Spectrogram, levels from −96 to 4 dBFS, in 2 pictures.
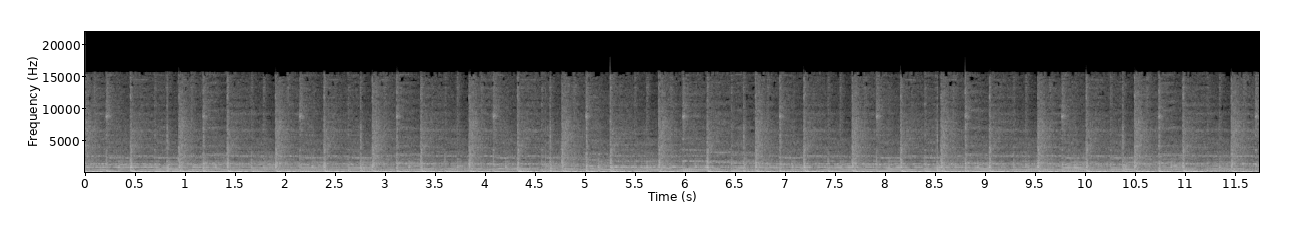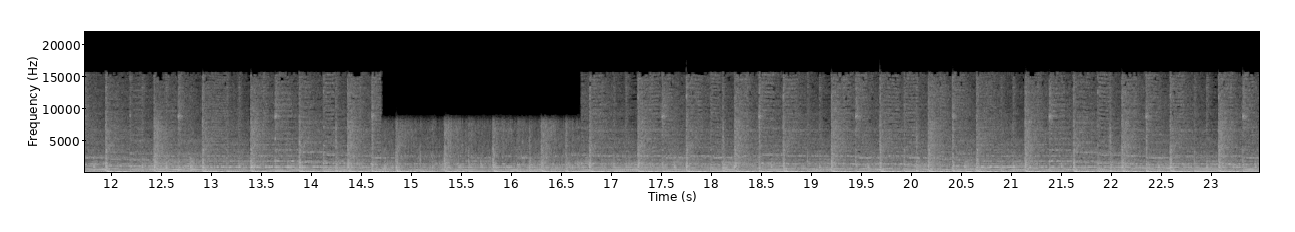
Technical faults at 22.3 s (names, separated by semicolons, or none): none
